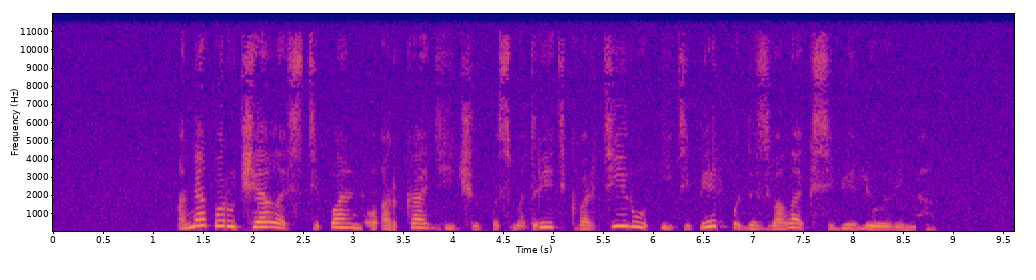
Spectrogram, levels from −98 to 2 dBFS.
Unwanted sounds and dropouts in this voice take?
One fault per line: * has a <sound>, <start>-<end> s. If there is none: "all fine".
all fine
